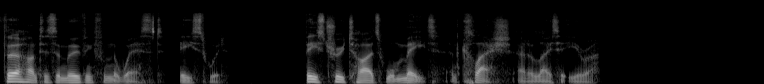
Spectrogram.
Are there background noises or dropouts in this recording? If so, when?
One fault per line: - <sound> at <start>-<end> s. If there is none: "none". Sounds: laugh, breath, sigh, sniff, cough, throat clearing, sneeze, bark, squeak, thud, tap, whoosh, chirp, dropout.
none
